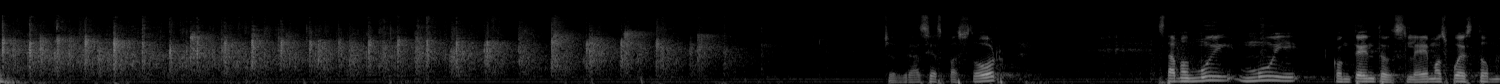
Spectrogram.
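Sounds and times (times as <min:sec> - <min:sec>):
audience applause: 0:00.0 - 0:07.5
speech: 0:08.9 - 0:10.2, 0:11.6 - 0:15.0.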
